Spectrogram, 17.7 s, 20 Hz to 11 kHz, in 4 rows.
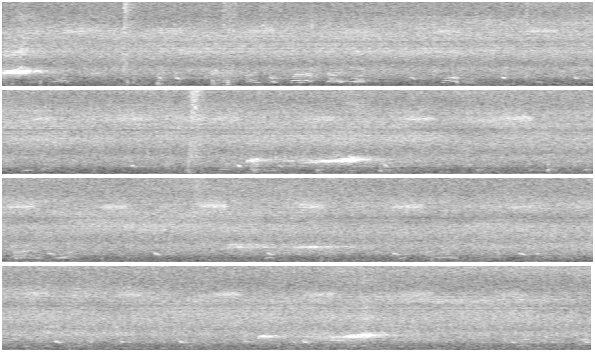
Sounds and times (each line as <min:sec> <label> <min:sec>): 0:00.0 Frog calls 0:05.6
0:00.0 Cicada sounds 0:17.7
0:06.2 Frog calls 0:08.3
0:13.6 Frog calls 0:17.7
